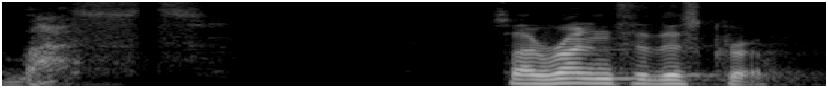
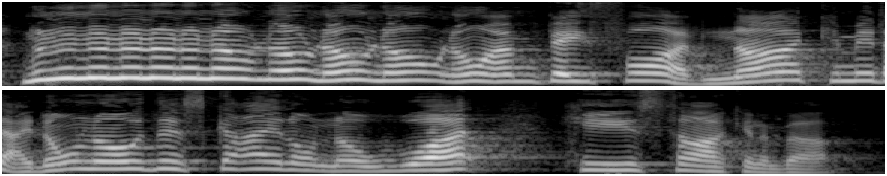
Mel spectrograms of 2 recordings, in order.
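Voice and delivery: high, loud hammed-up panicked denial; freaking out; 7 semitones higher, 5 dB louder than usual. Accused husband denying it before his wife, hammed-up panic. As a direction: burst out in rapid-fire no's, then protest. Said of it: "freaking out now".

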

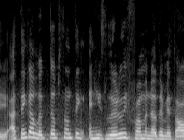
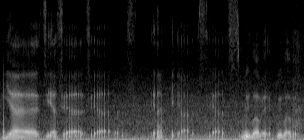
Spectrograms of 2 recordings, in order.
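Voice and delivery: hushed, lower, breathy yeses; whispering; 8 dB quieter than usual. Real, not acted. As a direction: whisper it like a secret delight. Gloating over the character.

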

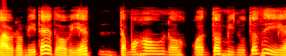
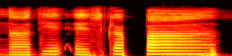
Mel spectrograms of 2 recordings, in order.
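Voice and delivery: very slow, stretched-out words; dragged-out lament; 4 dB quieter, much slower than usual. Pretend. Fan complaining nobody scores, very slow drawn lament. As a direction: let each word sag.

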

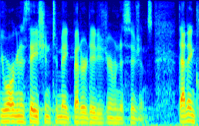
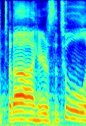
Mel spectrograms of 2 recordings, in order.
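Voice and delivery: higher, louder showy reveal, drawn out; jokey ta-da; 5 semitones higher, 5 dB louder than usual. Acted. Presenter parodies just unveiling a new tool, jokey ta-da. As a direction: announce it with a mock flourish. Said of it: "what I jokingly call the ta-da".

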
